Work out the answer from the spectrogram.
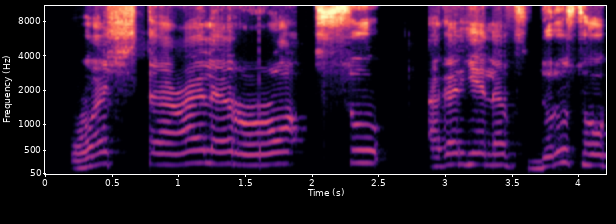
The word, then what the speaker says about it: وَاشْتَعَلَ الرَّأْسُ: الف مدہ نہیں ہے۔ صحیح طریقہ یہ ہے کہ لام کو مشدد را سے ملائیں اور پھر را کو اگلے حمزہ کے ساتھ جھٹکے کے ساتھ پڑھیں۔ درست تلفظ یوں ہوگا وَاشْتَعَلَ الرَّأْسُ، وَاشْتَعَلَ الرَّأْسُ۔ اگر یہ لفظ درست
